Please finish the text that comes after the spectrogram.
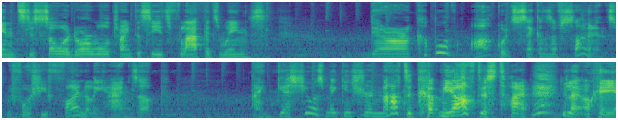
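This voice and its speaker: A woman doing chatty, excitable game commentary, mixing story text read aloud with playful asides. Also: lowish voice, normal speed, soft background music. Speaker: let's play host.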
